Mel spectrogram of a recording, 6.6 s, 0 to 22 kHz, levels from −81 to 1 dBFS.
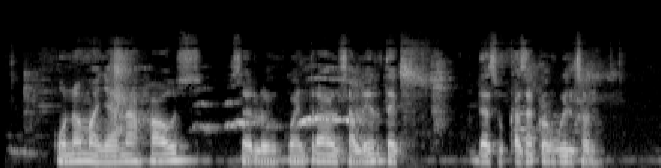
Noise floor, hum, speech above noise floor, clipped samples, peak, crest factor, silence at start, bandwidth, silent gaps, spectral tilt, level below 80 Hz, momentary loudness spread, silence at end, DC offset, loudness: -48 dBFS; none; 23 dB; under 0.1%; -10 dBFS; 16 dB; 0.1 s; 10.5 kHz; none; -5 dB/octave; -58 dBFS; 14 LU; 0.5 s; under 0.1%; -25 LUFS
